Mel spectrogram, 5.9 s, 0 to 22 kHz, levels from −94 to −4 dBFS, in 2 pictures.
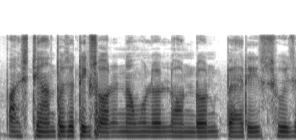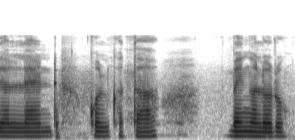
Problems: background conversations at intervals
